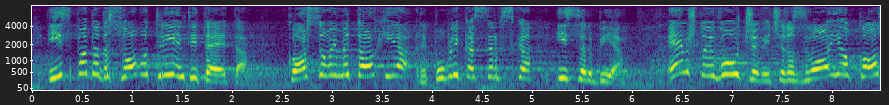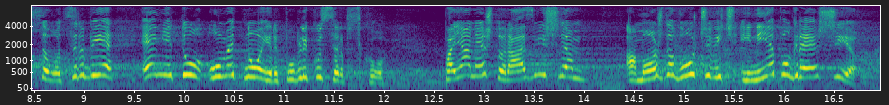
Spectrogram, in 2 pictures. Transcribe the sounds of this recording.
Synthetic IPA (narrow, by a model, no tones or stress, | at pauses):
ispad̪ad̪asuo̞ʋot̪ɾiːe̞nt̪it̪eːt̪a̰ | ko̞soʋoimet̪oxijaɾe̞publikasr̩pska | isr̩bija̰ | emʃt̪o̞je̞ʋut͡ʂe̞ʋit͡ɕɾazd̪ʋo̞jio̞ko̞soʋood̪sr̩bije̞ | emje̞t̪uːʔumet̪nuoiɾe̞publikusr̩psku | pajaːneʃt̪o̞ɾazmiʃʎam | amo̞ʒd̪aʋut͡ʂe̞ʋit͡ɕinije̞po̞ɡɾeːʃio̰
